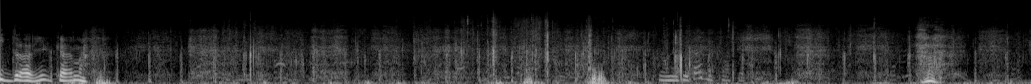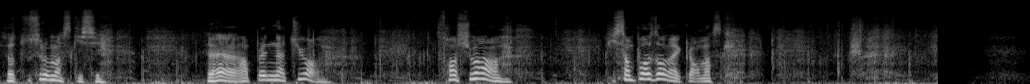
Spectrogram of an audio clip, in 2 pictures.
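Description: A man talks breathlessly and close by while walking.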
